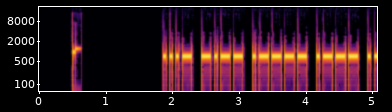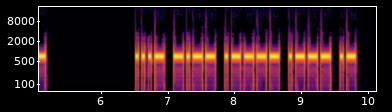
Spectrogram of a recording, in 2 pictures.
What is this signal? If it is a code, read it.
Morse code, heard as a keyed tone, about 25 wpm, 700 Hz. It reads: VY1JA VY1JA
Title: Call Signs Repeated 3x - 25wpm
